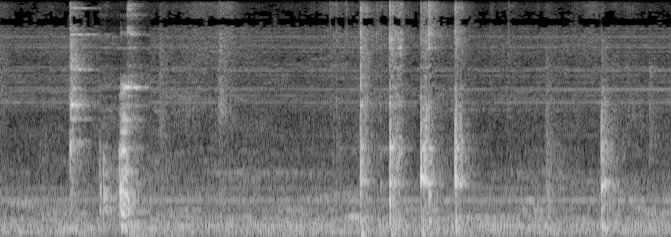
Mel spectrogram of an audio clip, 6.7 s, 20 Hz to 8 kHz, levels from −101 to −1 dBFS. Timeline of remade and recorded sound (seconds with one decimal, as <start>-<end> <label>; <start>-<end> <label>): 0.0-1.0 recorded; 1.0-1.5 remade; 1.5-6.7 recorded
